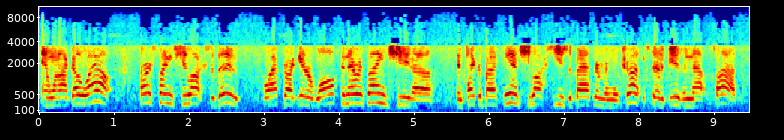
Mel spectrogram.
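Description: High-voiced, hesitant male caller. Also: brisk. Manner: hesitant, polite. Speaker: caller, truck driver. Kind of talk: casual, halting question to a radio show. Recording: dull, hissy call with faint noise.

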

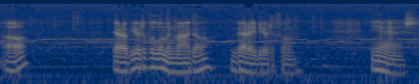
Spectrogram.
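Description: A sickly, bitter husband with a low voice. He is measured, sardonic and accusing, in 1940s radio drama style, over faint recording noise. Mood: suspicious. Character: ailing, suspicious, bitterly knowing husband.

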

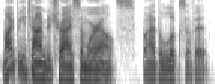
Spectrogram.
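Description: Jaded sarcastic sci-fi heroine, really deep female voice, wry and sweary, super dry sound. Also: sing-song, brisk, creaky, dry recording, exaggerated voice. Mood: teasing, wry. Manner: wry, profane, conversational. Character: Jamie, sardonic jaded VR regular, narrator of sci-fi mystery. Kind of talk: first-person audio drama narration.

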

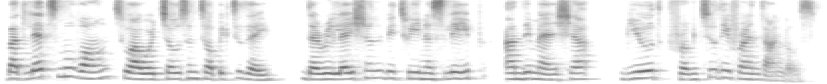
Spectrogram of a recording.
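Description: A woman, a neurologist co-hosting a podcast, reading her part in a measured, formal way. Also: medium pitch, dark tone. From Spain. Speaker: neurologist, co-host. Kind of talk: scripted podcast narration.

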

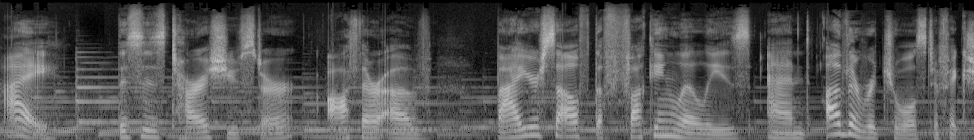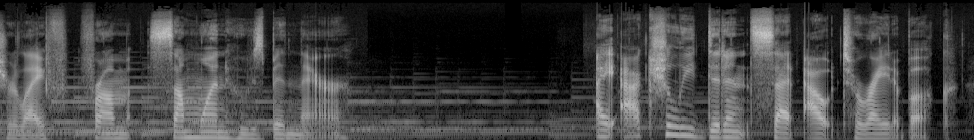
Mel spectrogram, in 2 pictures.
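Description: A woman's voice: low voice, expressive, slow pace, music in the background. A woman, an author, introducing herself and talking frankly and directly about why she wrote her book.

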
